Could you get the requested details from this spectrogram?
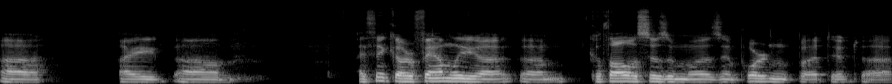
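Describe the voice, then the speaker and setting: A man's dark, mellow tone with monotone, flat intonation, a very slow pace and long, frequent pauses. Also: medium pitch for a man. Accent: American. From California, Bay Area. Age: 70s. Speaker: Zen practitioner. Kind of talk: personal talk on spiritual path. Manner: halting, many fillers.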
